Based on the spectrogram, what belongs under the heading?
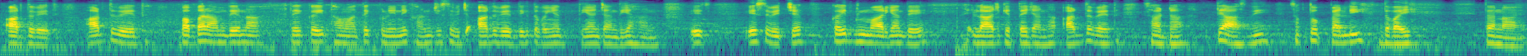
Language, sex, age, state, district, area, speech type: Punjabi, male, 30-45, Punjab, Amritsar, urban, spontaneous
